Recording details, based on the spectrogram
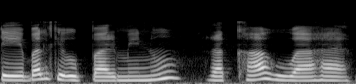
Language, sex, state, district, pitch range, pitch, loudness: Hindi, female, Jharkhand, Ranchi, 185-220 Hz, 195 Hz, -13 LUFS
